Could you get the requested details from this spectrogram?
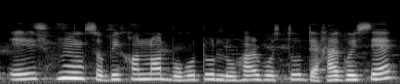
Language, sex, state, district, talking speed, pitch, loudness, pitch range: Assamese, female, Assam, Sonitpur, 105 wpm, 230 Hz, -13 LUFS, 210-245 Hz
